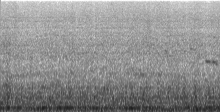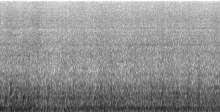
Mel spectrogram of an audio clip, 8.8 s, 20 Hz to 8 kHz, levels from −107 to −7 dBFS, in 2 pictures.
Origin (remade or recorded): recorded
